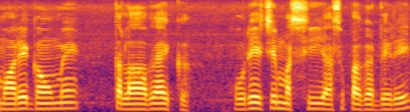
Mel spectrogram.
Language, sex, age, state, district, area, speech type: Dogri, male, 30-45, Jammu and Kashmir, Jammu, rural, spontaneous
